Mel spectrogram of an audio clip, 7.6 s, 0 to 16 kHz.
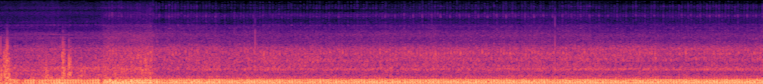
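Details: Suzuki GSR 600 motorcycle: deep engine drone with a loose, uneven clattering rattle that comes in as the throttle opens; rattle under acceleration, cause unknown.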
